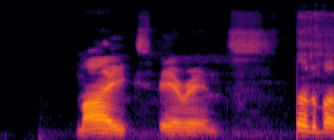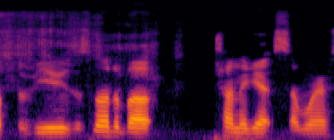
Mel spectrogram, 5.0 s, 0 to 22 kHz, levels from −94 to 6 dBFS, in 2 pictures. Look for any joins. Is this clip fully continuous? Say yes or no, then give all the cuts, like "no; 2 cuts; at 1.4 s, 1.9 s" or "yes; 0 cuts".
no; 1 cut; at 2.2 s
